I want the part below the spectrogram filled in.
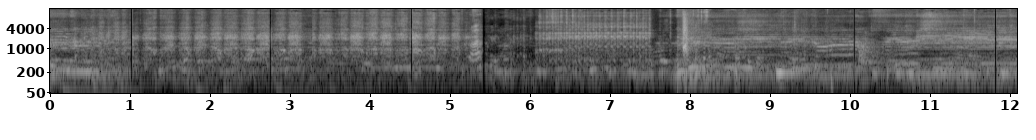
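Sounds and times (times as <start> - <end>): hand file rasping on metal: 0.0 - 7.7.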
